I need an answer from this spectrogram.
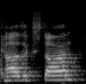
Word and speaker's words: Kazakhstan: we have renowned tamarov from kazakistan as not pronounce is that I call it Kazakhstan uh congratulations renad and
